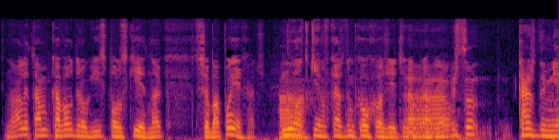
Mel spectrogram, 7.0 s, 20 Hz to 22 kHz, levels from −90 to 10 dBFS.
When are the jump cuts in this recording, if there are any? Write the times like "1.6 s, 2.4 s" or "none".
3.5 s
